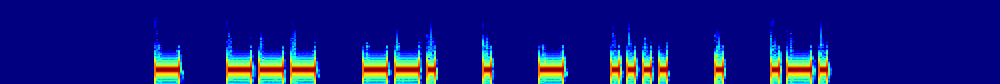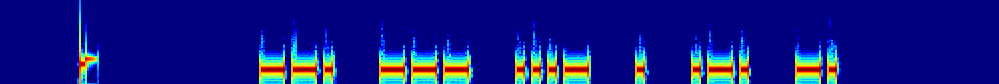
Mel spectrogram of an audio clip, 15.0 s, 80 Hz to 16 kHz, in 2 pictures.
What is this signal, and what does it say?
Morse code, heard as a keyed tone, about 20 wpm, spaced as for 14 wpm, 700 Hz. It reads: TOGETHER GOVERN
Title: 2x Character Spacing - Top 500 Words - 20wpm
